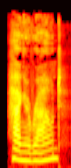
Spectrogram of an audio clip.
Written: hangaround

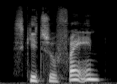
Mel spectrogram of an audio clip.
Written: skizofren

